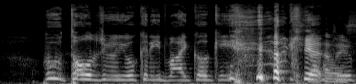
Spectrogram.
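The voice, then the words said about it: Attempted Austrian accent, gruff voice. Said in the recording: “That sounds like the Cookie Monster. ... Oh, you were trying to do an Austrian accent.”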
